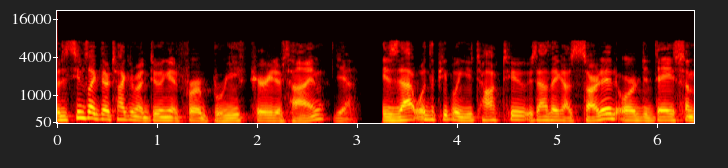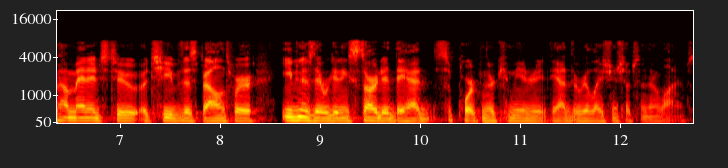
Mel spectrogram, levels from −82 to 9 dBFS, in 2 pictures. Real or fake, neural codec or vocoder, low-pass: fake; codec, 16 kHz, 16 kbps, FunCodec, trained on Chinese and English, 50 frames a second; 7.2 kHz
